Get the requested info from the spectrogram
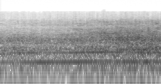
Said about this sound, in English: Hey, look! Here comes another one. Looks like he's chasing the car that passed.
